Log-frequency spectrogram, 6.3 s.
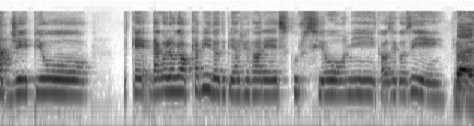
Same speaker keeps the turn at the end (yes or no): no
